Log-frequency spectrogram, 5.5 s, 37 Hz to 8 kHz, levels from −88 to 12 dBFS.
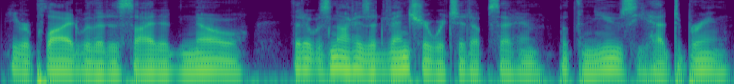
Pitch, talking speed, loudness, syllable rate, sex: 85 Hz, 250 wpm, -18 LUFS, 5.9 syllables/s, male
